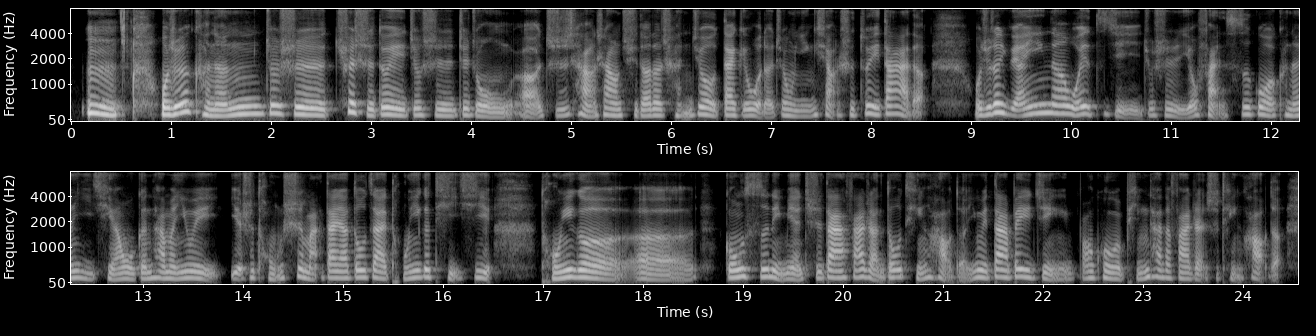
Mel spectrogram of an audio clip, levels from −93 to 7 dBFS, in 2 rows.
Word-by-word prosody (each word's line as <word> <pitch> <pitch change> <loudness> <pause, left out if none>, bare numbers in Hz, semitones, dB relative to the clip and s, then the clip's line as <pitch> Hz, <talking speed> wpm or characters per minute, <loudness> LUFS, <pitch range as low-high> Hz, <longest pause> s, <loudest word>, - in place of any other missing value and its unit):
嗯， 200 -7 +9 0.4
我 185 - +10
觉 195 +3 +9
得 245 +4 +9
可 195 -9 0
能 190 +7 +5
就 220 +1 +4
是 180 -5 +5
确 250 +10 +3
实 235 -9 +1
对 180 -1 +5
就 175 +2 -3
是 160 -3 -3
这 170 +3 -2
种 135 -7 -2
呃， - - -1
职 160 +2 -8
场 190 - -2
上 170 -3 0
取 165 -1 -10
得 155 0 0
的 165 - +1
成 160 -1 -9
就， 180 -1 +1
带 170 -1 +1
给 160 -1 -6
我 160 - 0
的 - - -5
这 - - -15
种 165 -3 -4
影 140 +2 -10
响 185 - -6
是 - - -8
最 200 +3 0
大 205 +1 +1
的。 - - -7 0.5
我 - - -1
觉 190 - +2
得 240 - +7
原 170 -4 +1
因 225 +3 +1
呢， 215 -2 +2
我 185 -3 +2
也 200 - +4
自 200 +1 -16
己 100 - -9
就 165 - -11
是 160 -8 -7
有 - - -4
反 200 +3 -4
思 190 +2 -5
过， 180 -5 -1
可 170 +2 -10
能 165 +2 -3
以 170 -4 -6
前 145 0 -5
我 - - -2
跟 155 +2 -3
他 175 -2 -1
们 160 -1 -2
因 170 - -2
为 165 -6 -3
也 - - -2
是 185 - -7
同 155 -1 -9
事 180 +4 -3
嘛， 175 - -1
大 180 0 +2
家 175 0 +3
都 190 +2 0
在 180 -4 +2
同 155 0 -10
一 185 - -1
个 200 +1 +1
体 195 0 -11
系， 170 0 -7 0.5
同 160 +2 -2
一 200 - +5
个， 165 -7 +2
呃， 135 -4 -4 0.3
公 190 +3 +2
司 205 -1 -2
里 185 -5 0
面， 140 -2 -4
其 135 - -14
实 170 - -6
大 185 0 +5
家 180 - +4
发 190 +2 0
展 190 - -2
都 190 +1 -1
挺 180 -3 -9
好 190 - -5
的。 - - -11
因 190 - -4
为 185 - 0
大 195 +1 +3
背 200 +1 0
景 145 -5 -9
包 170 +1 -6
括 170 -3 -3
平 150 +5 -9
台 205 0 -4
的 185 - -5
发 165 -2 -2
展 145 -1 -5
是 - - -15
挺 - - -14
好 - - -4
的。 - - -10
175 Hz, 270 characters per minute, -24 LUFS, 160-195 Hz, 0.5 s, 我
